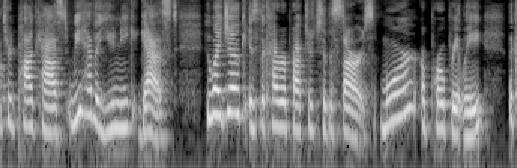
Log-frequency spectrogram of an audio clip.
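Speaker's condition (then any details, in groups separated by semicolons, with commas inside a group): No condition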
